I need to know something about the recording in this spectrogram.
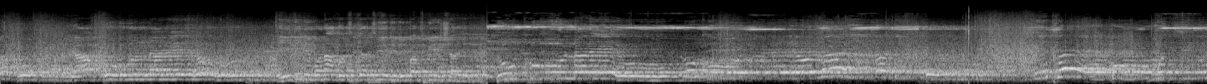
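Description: A young man shouts with energy into a microphone, heard through loudspeakers in a large echoing hall.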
